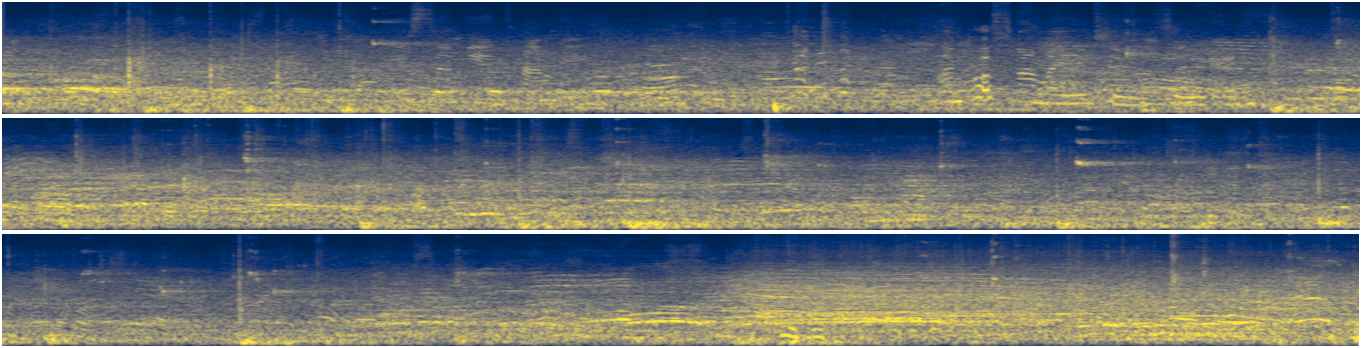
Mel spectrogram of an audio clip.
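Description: Basketball bouncing on a hardwood gym floor over the chatter of a large crowd in a gymnasium; the crowd grows louder near the end.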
